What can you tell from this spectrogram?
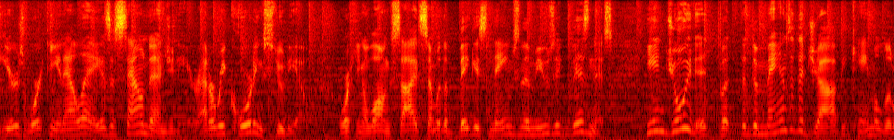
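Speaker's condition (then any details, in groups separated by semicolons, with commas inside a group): No condition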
